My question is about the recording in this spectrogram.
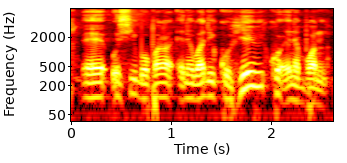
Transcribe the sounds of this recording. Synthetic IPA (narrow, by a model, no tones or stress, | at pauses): ɛosibɔpaɾaʔɛnɛwadikohewikɔɛnɛbɔnːa̰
